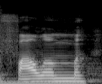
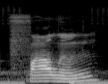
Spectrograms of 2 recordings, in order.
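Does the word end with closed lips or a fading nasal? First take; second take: closed lips; fading nasal. First: It ends with a full M, lips closed. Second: It ends with a soft nasal that fades. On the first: The speaker calls it wrong. "Don't say falam" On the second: The speaker calls it right. "kind of like an N sound that disappears"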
